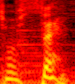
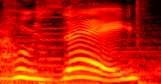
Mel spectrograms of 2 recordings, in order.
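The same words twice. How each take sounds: First: The final vowel is a short, pure e. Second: The final vowel glides long, like English ay. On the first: The speaker calls it right. "the E sound in Spanish itself is much shorter" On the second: The speaker calls it wrong. "it's not Jose"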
